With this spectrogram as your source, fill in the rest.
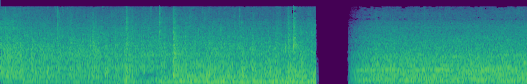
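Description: Ice falls during a storm in Taif, producing a dense, loud patter and rattle like heavy rain striking surfaces, continuous apart from a brief silent gap partway through.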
